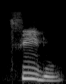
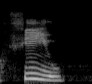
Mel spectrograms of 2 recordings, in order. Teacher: Ou então, se for a palavra filho, ó, filho, o LH, o som do LH fica o som de I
